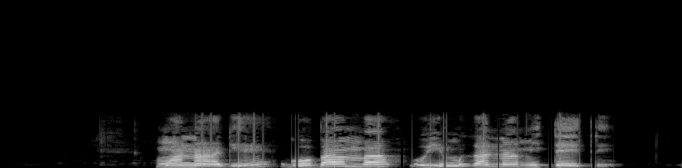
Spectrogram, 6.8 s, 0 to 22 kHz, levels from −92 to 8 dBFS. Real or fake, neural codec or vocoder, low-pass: real; none; 7.2 kHz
